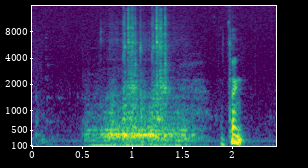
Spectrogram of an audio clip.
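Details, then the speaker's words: 1974 Singer Genie 354 sewing machine after servicing, straight stitch test on fabric: stitching with a light loose rattle and a couple of clunks; bobbin case rattling, likely too much clearance between bobbin case and metal plate. "that's this bobbin case just rattling a little bit here there's probably a little bit too much clearance between the bobbin case on this side here and this metal plate"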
